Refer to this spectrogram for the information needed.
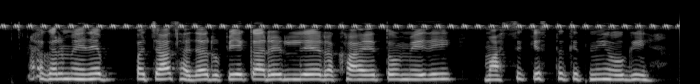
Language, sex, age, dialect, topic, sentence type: Hindi, female, 18-24, Marwari Dhudhari, banking, question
